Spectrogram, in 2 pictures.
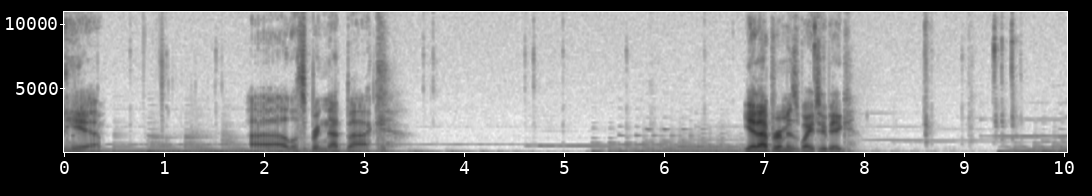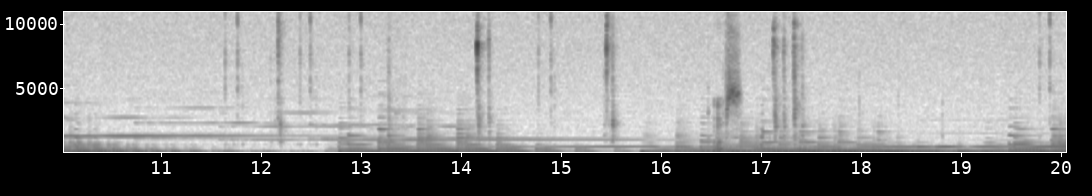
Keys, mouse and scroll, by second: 0.0 scroll down 3, 0.5-4.5 middle drag, 4.5 click, 4.9 middle click, 5.7-6.3 scroll down 10, 6.3-7.4 middle drag, 7.4 KP_7, 7.7-8.5 scroll up 11, 8.5 shift+middle click, 9.2 g, 12.4 shift+click, 12.9 shift+click, 14.8 ., 17.1 s.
